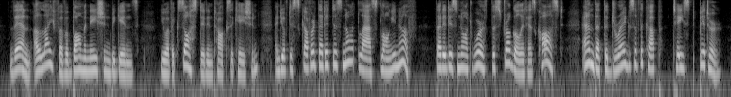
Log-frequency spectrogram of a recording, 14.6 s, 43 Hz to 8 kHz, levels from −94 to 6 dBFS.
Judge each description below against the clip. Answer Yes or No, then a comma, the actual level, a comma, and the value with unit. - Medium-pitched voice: No, high, 195 Hz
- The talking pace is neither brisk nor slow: Yes, average, 165 wpm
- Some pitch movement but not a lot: No, wide, 6.3 semitones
